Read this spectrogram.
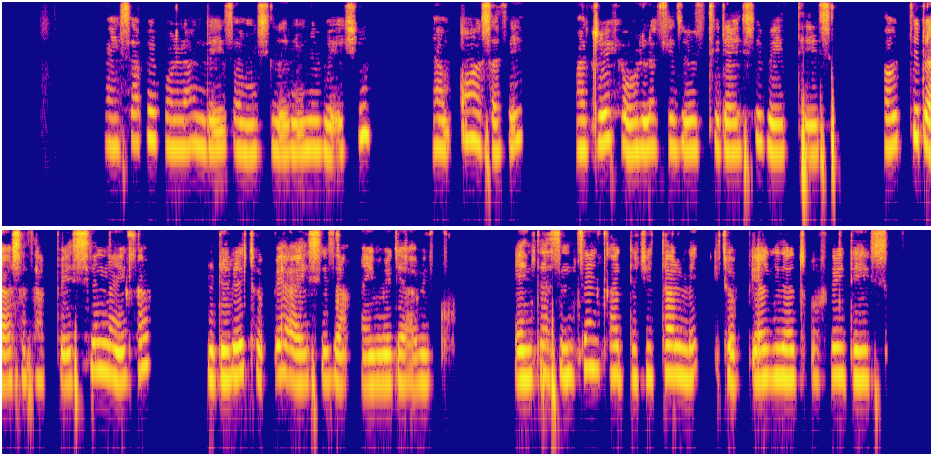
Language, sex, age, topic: Gamo, female, 25-35, government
